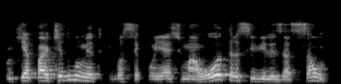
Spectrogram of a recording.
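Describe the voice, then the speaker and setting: A man's voice: on the high side, expressive, fast talker, darkish tone. An older man from Brazil with a Brazilian Portuguese accent, talking as an interview guest about his backpacking travels. He is an enthusiastic storyteller who poses rhetorical questions and answers them himself. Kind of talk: casual interview over a video call. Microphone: video call. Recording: lo-fi video call audio.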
